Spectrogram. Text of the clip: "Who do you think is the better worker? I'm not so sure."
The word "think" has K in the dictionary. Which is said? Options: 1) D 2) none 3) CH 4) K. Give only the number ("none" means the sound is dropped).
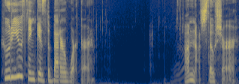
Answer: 4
